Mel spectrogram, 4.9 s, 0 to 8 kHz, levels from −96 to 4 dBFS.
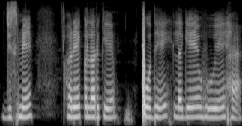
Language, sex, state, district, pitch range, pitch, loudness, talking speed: Hindi, female, Uttar Pradesh, Saharanpur, 220-230 Hz, 225 Hz, -21 LUFS, 100 wpm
